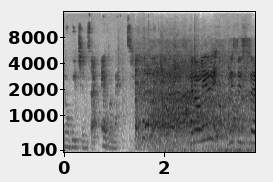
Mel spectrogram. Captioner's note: audience laughs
